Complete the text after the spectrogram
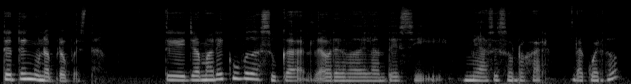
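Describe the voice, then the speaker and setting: A woman's voice: medium pitch, fairly even intonation, brisk, dark tone, voice pushed down, lightly acted. A woman voicing a small female spirit, sweet and prim but bossy. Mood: coy.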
